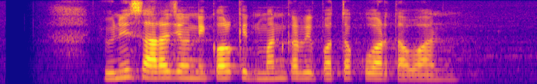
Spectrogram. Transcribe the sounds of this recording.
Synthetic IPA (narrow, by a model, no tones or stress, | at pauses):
junisaɾad͡ʒəŋnikɔlkid̚mankərdipɔt̪ɔkuwart̪awan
